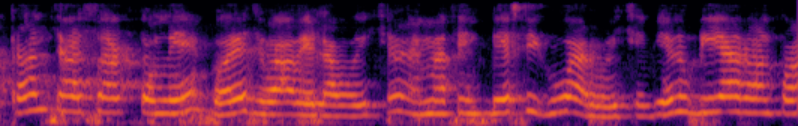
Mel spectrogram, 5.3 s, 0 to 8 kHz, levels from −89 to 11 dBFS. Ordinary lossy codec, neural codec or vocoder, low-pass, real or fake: none; codec, 24 kHz, 6 kbps, HILCodec; 7.2 kHz; fake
